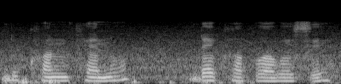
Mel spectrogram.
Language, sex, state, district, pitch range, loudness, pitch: Assamese, female, Assam, Sonitpur, 155-175 Hz, -17 LUFS, 165 Hz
